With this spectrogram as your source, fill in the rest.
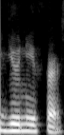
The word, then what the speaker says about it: universe: gitu ya Nah itu kok kenapa pakai e padahal tulisan setelahnya u karena bacanya pakai y teman-teman jadi a Universe Jadi bukan tulisannya tapi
